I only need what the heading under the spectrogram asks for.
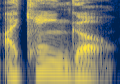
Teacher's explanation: The secret is again in the vowel reduction. Positive can, we reduce it to schwa, I can go. Very weak, very fast.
